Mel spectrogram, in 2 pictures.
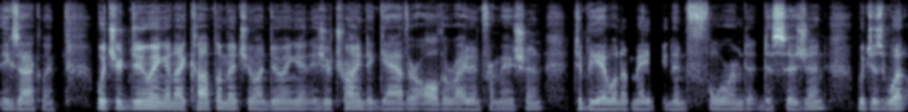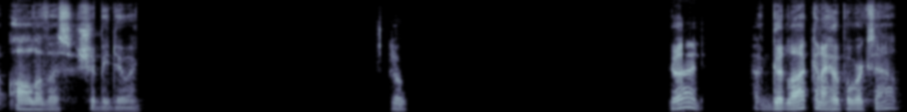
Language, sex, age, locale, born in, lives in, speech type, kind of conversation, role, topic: English, male, 65-69, en-US, United States, United States, conversation, advice, advisor, How can I stay resilient and rebuild confidence after a personal setback?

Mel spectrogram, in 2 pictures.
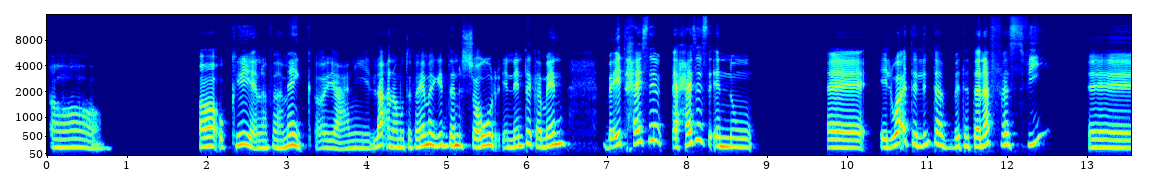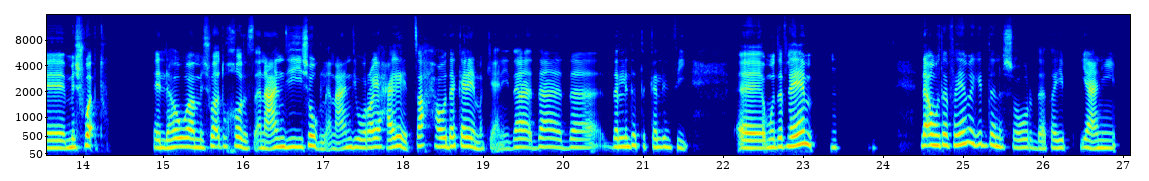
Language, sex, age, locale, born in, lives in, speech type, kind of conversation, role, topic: Arabic, female, 25-29, ar-EG, Egypt, Egypt, conversation, advice, advisor, إزاي أوصف شعوري بالذنب لما باخد استراحة وسط يوم شغل زحمة؟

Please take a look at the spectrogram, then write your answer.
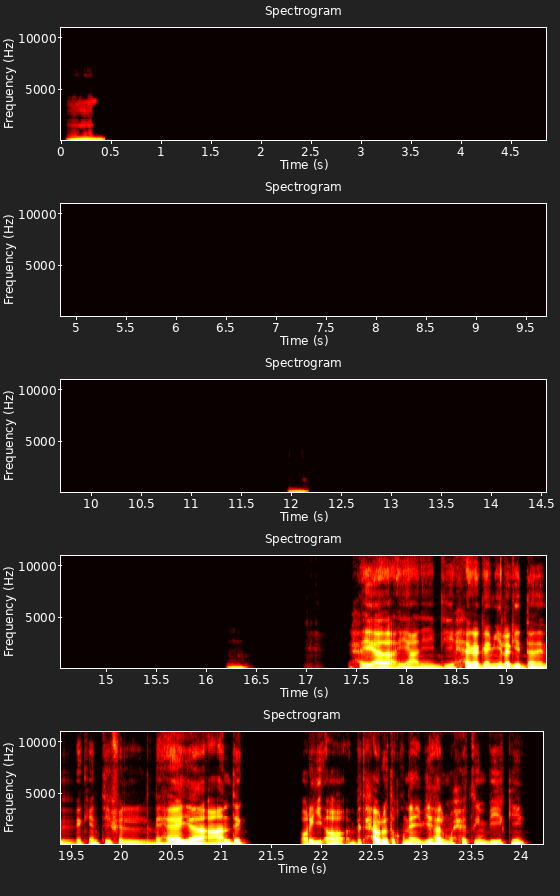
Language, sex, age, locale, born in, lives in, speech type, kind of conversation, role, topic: Arabic, male, 40-44, ar-EG, Egypt, Egypt, conversation, podcast, host, إيه العادة العائلية اللي نفسك تغيّرها، وليه؟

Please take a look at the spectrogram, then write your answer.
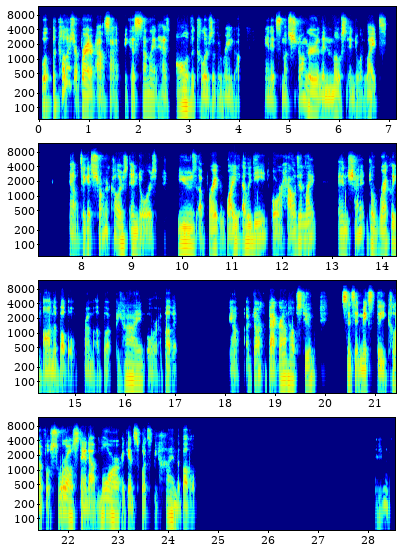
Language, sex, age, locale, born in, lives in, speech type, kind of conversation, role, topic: English, male, 30-34, en-US, United States, United States, read, expert-assistant, expert, How does a rainbow form in a soap bubble?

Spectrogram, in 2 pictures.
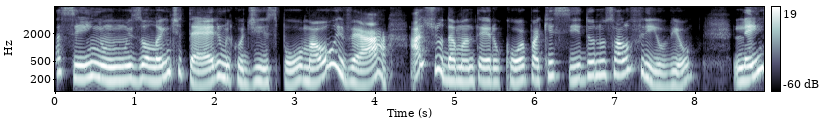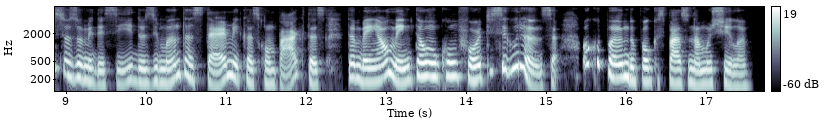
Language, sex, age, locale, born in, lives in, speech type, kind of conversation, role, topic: Portuguese, female, 30-34, pt-BR, Brazil, Portugal, read, expert-assistant, expert, Qual é o melhor jeito de planejar um acampamento para garantir que tudo corra bem, mesmo se o tempo mudar de repente?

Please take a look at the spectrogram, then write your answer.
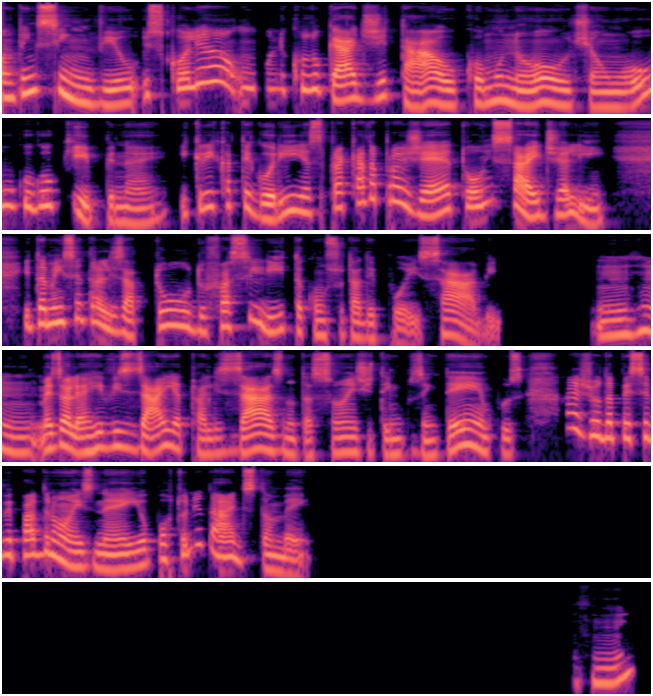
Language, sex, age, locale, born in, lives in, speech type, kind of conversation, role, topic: Portuguese, female, 25-29, pt-BR, Brazil, Spain, read, expert-assistant, expert, Como priorizar ideias de negócio quando tudo parece promissor? Quais critérios ajudam a identificar o que deve receber atenção e investimento primeiro?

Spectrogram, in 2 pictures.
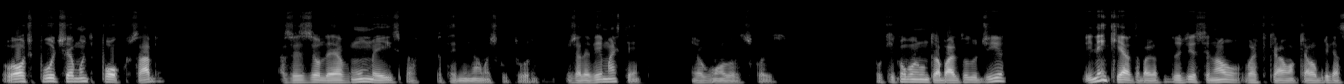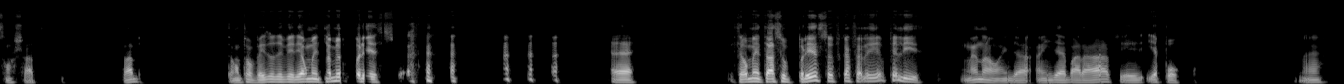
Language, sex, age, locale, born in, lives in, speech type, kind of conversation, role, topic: Portuguese, male, 45-49, pt-BR, Brazil, United States, conversation, advice, user, Como posso manter a motivação quando minha paixão esfriou?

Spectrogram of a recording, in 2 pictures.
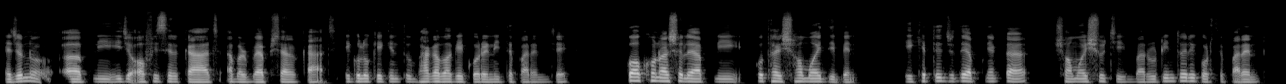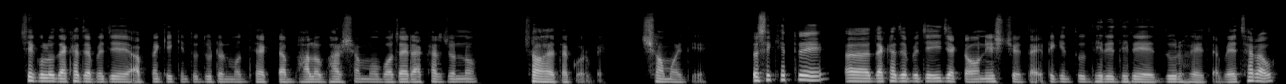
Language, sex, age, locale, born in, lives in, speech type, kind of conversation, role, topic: Bengali, male, 20-24, bn-BD, Bangladesh, Bangladesh, conversation, advice, advisor, অনিশ্চয়তার মধ্যে কীভাবে মানসিক স্থিতিশীলতা বজায় রাখা যায়?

